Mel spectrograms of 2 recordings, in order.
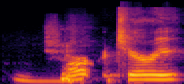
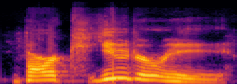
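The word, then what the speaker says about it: Barkcuterie: Brunch and Variety Show, Barketerie and Beer. No, it's pronounced Barkuterie.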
